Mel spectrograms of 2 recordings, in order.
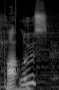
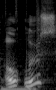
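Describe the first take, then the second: First: The opening H sound is pronounced. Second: The opening H sound is silent. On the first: "the English pronunciation, according to Google" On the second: "in French, where that name originates, uh, it's actually the H is silent"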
